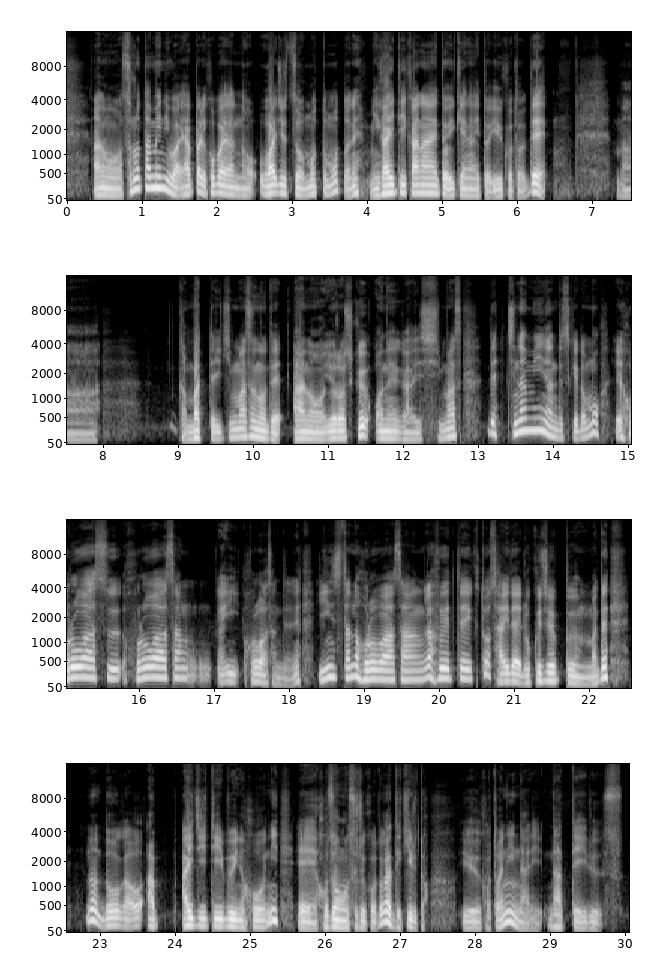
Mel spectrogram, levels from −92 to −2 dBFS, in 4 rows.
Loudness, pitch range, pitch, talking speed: -17 LUFS, 105-160 Hz, 125 Hz, 325 characters per minute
